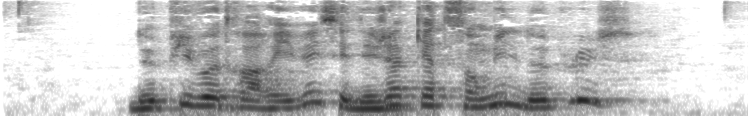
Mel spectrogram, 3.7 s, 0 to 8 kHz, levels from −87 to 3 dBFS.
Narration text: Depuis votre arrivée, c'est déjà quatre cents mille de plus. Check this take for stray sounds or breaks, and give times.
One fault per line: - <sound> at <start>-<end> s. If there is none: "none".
none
